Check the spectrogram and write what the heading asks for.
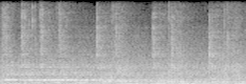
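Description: Music with drums, loud and steady.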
